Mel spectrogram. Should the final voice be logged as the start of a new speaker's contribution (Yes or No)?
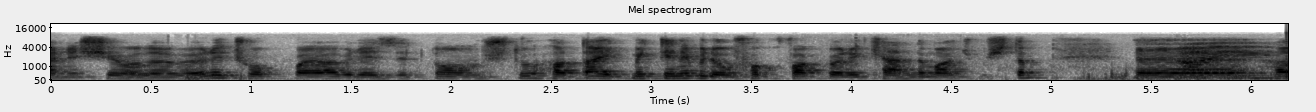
No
